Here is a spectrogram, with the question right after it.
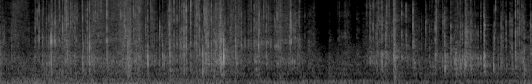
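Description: Fingertips wearing rings rub and press the ribs of a hollow, pleated paper lantern held close, partly collapsing it. Dense, bright crinkling and crunching crackles continuously, dips briefly to a quieter stretch around the four-second mark, then resumes.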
